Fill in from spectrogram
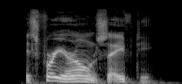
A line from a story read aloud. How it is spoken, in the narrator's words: Morante said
